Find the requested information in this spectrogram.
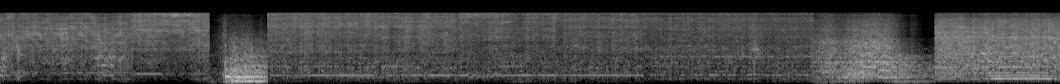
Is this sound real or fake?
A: fake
